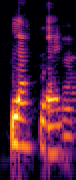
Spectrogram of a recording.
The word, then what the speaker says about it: Lethwei: Lethwei, that's correct.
